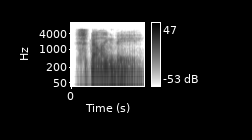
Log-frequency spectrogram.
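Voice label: "spelling bee", American English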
